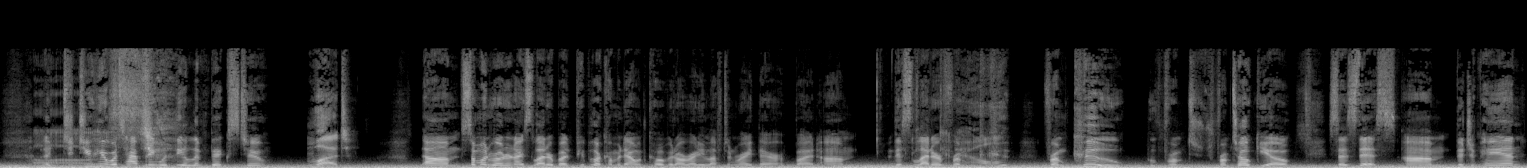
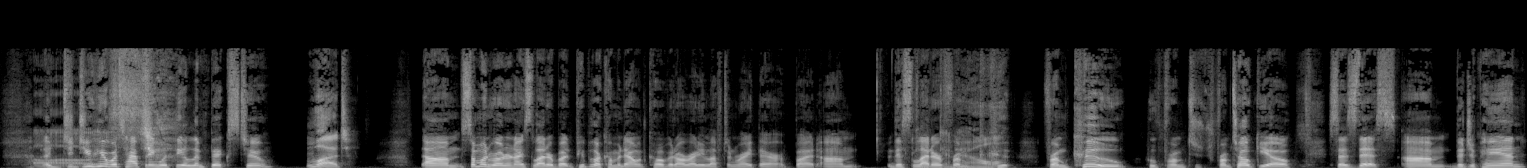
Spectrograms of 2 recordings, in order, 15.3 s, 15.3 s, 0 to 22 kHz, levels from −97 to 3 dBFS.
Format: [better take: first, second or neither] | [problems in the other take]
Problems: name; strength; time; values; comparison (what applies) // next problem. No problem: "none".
second | low rumble; noticeable; throughout; 10 dB below the speech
